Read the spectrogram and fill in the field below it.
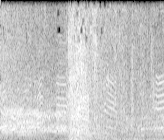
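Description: A car crashes into another car with a loud thud.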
